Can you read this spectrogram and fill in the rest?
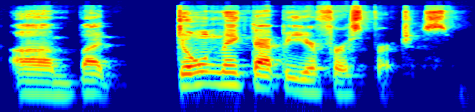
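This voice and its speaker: Relaxed and conversational, a man of medium pitch walks through his filmmaking process; he makes transit videos. He keeps stopping on filler sounds while figuring out what to say next, giving the casual how-to a loose, chatty feel.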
